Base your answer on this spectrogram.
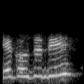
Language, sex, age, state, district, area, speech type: Odia, female, 60+, Odisha, Gajapati, rural, conversation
